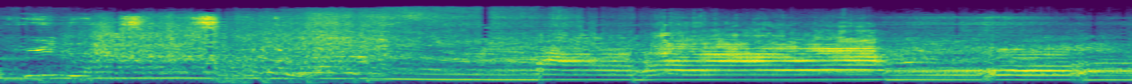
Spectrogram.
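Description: Simca rally car's engine revving hard as the car approaches, gradually louder. The note holds high, then breaks off briefly and steps in pitch about five times.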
